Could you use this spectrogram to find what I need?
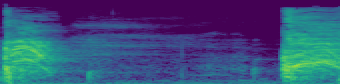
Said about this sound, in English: and he's going to cough directly. I'm going to die. Are you okay? Yep. You eating that gluten? That gluten cough.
